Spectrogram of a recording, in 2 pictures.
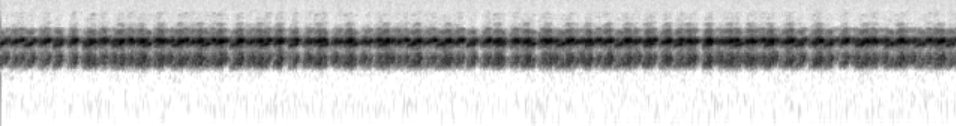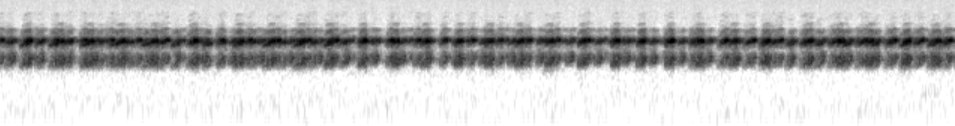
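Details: Singing tree frogs at night at a forest pond in north-east Italy, mid-April: a thick, unbroken wall of fast rasping croaks from many overlapping frogs, even in volume from start to finish.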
